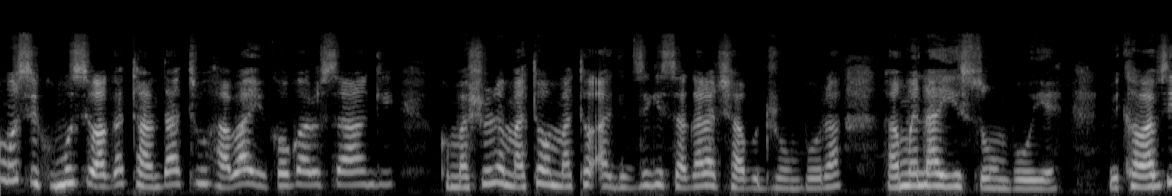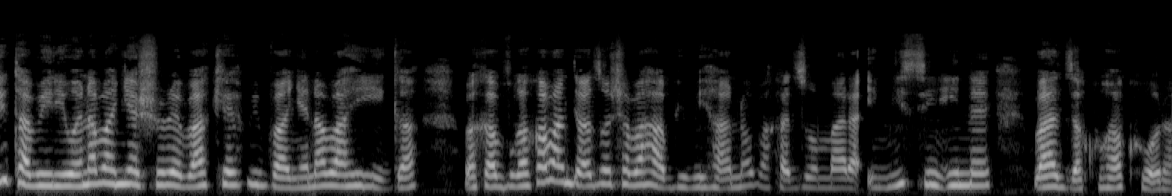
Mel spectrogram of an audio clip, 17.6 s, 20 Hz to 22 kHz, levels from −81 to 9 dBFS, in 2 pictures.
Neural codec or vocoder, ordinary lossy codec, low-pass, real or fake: vocoder, 44.1 kHz, 128 mel bands every 256 samples, BigVGAN v2; AAC, 48 kbps; 10.8 kHz; fake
